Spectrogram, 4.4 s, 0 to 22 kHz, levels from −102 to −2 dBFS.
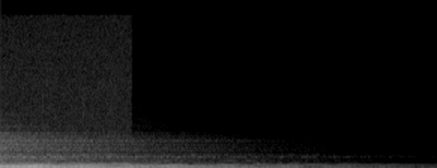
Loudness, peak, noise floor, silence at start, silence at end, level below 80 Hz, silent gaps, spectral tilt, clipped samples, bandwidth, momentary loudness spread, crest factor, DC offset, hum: -49 LUFS; -34 dBFS; -82 dBFS; 0 s; 1.1 s; -84 dBFS; none; -7 dB/octave; under 0.1%; over 20 kHz; 24 LU; 18 dB; under 0.1%; none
